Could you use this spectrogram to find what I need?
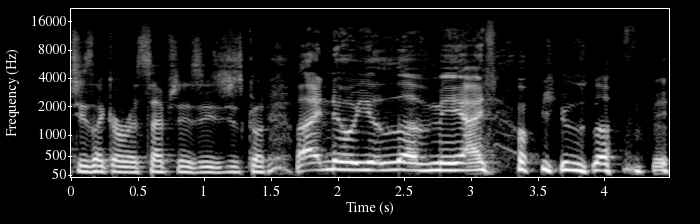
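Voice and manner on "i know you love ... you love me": put-on yelling, repeated over and over. Describing a scene, the speaker imitates a window cleaner screaming at a receptionist. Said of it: "he's screaming".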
